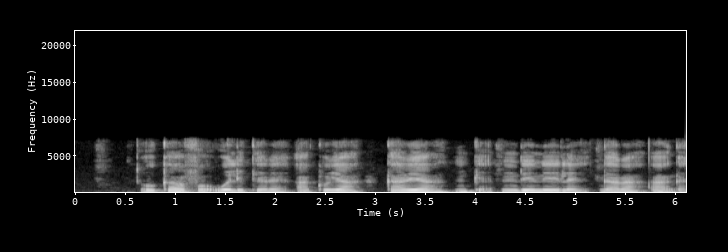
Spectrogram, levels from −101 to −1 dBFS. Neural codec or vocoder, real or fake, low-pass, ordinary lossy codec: none; real; 7.2 kHz; none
